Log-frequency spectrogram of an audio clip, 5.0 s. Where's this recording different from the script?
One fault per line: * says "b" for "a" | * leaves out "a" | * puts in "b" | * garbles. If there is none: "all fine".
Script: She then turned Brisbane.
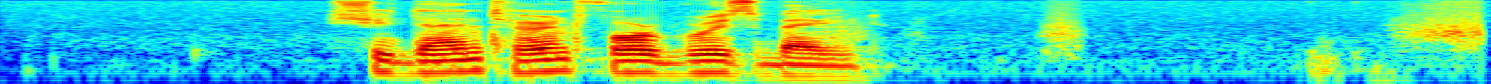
* puts in "for"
